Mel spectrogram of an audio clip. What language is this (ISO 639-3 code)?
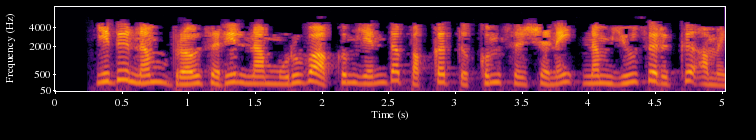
tam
